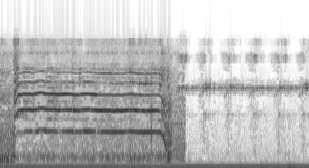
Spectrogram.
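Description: A held, steady pitched note that slides steeply down in pitch after about three seconds, followed by crickets chirping in a steady, regular pulse: the comic 'crickets' effect for an empty, disappointing moment.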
